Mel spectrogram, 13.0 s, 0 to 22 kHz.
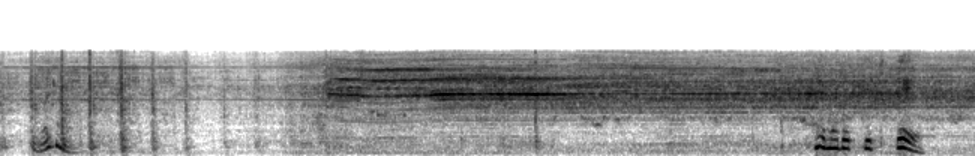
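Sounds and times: rake motor whine: 0.0 - 13.0.

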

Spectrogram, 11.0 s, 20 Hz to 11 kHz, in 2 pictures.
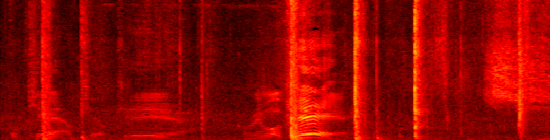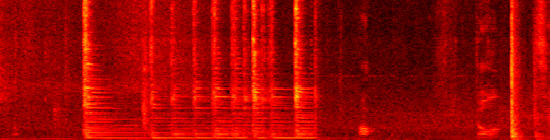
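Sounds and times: ukulele chords strummed: 6.3 - 8.8.

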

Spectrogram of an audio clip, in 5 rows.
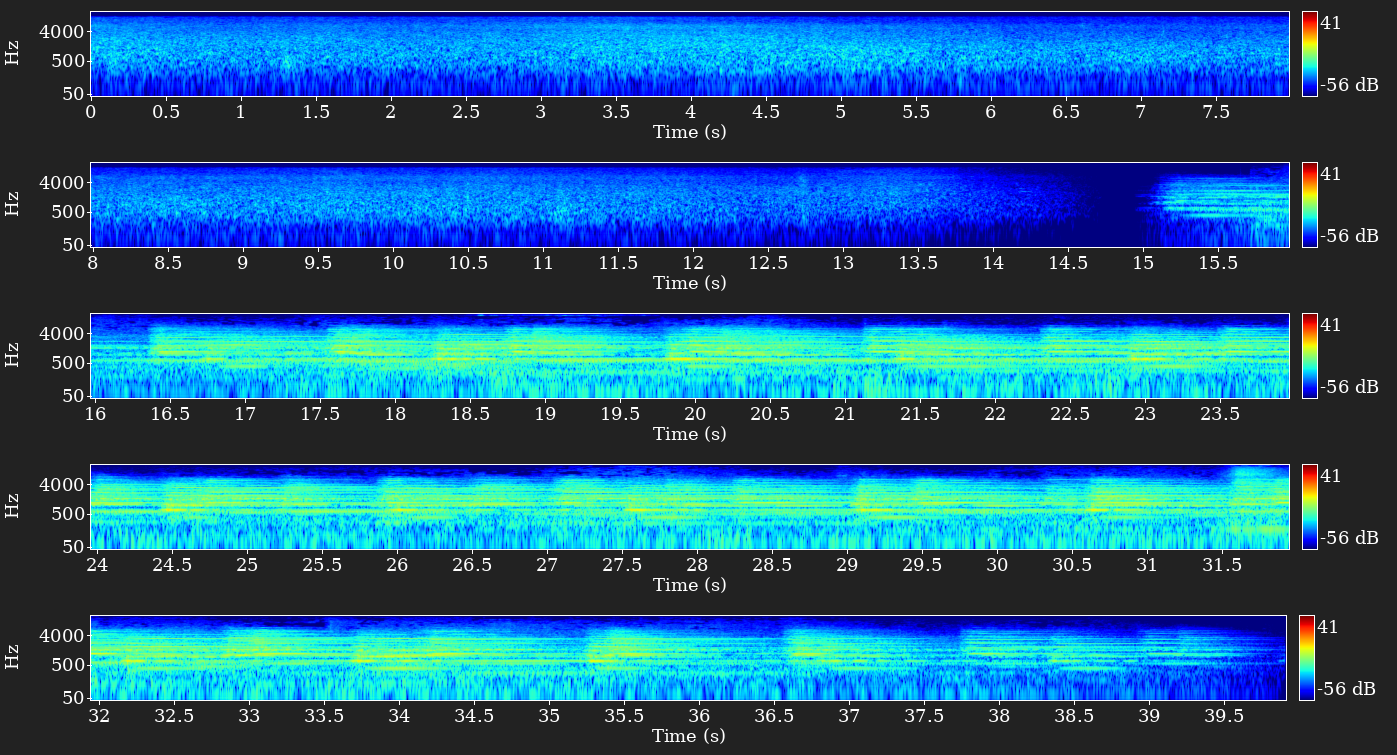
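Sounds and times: bells ringing: 15.1 - 39.9.

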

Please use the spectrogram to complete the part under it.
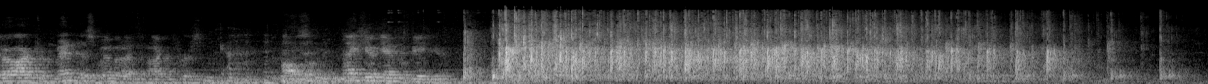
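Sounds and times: audience applause: 4.6 - 11.9.

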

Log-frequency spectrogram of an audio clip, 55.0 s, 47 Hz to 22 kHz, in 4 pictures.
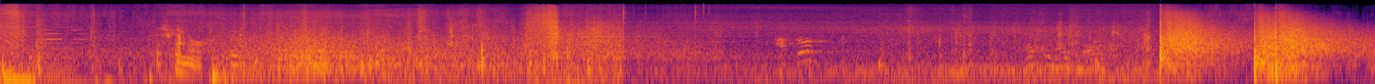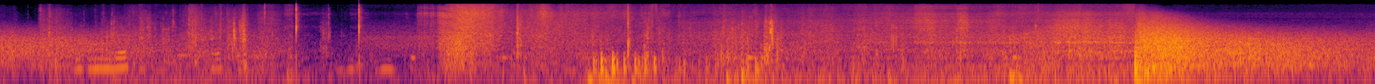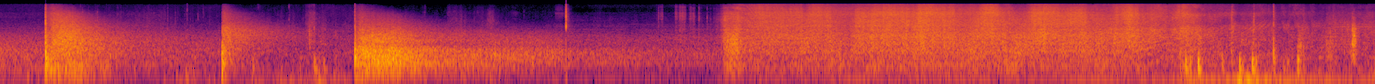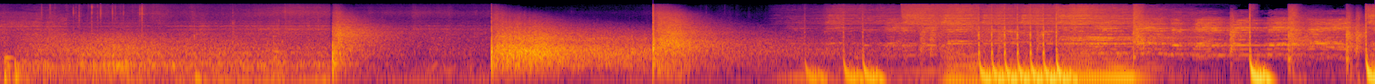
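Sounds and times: fuse hissing: 0.0 - 11.6, 17.3 - 25.1, 34.7 - 46.2
firecracker bangs echoing: 10.2 - 16.4, 21.6 - 52.8.

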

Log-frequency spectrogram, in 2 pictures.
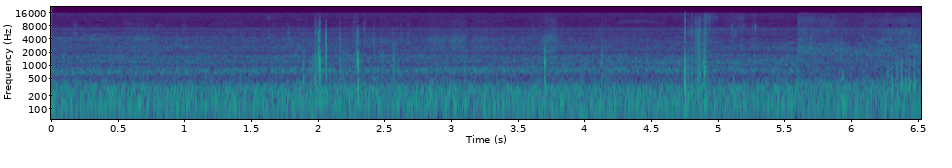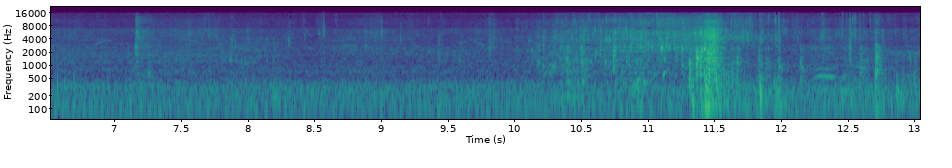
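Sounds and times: steady low rumble: 0.0 - 13.0
knocks and clicks from boat gear: 11.2 - 13.0.

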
